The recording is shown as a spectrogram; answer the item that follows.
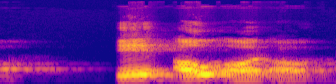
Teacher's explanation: अर्धविवृत स्वर ए ओ औ, ए औ और औ, आधा मुंह खुलता है।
